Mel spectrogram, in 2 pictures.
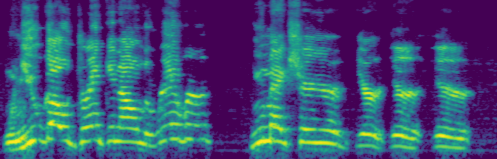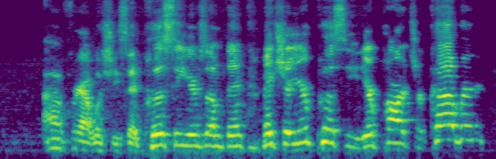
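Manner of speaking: lightly voiced preachy advice giver; mimicking the woman. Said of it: "So she was like".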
